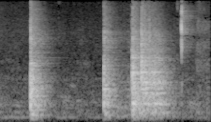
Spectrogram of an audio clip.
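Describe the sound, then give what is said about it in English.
A phone being set down on top of a microwave: a few sharp clunks and knocks against a hard surface, one with a brief rattling tail, then a small final tap. “Oh, I'm going to put it up on the microwave.”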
